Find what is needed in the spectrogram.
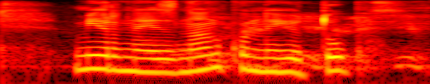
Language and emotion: Russian, neutral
